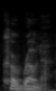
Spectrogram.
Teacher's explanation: hear all the time Corona so it has three syllables but the first and the third syllable are going to have that schwa that sound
